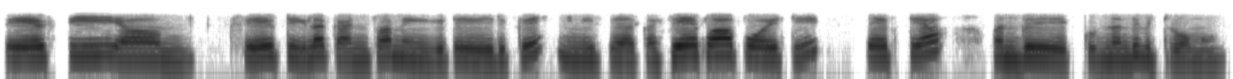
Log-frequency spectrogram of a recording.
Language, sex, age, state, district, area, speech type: Tamil, female, 18-30, Tamil Nadu, Krishnagiri, rural, conversation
